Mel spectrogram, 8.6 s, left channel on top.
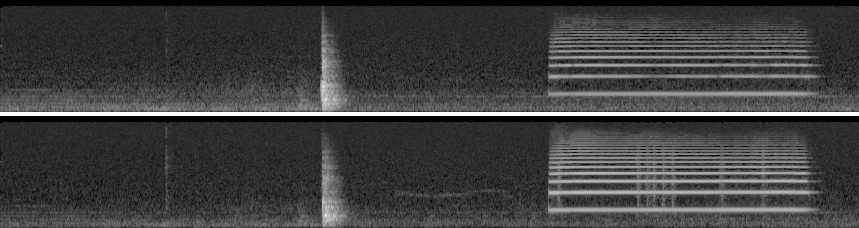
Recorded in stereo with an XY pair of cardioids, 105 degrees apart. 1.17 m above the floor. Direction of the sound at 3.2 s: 65° left.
